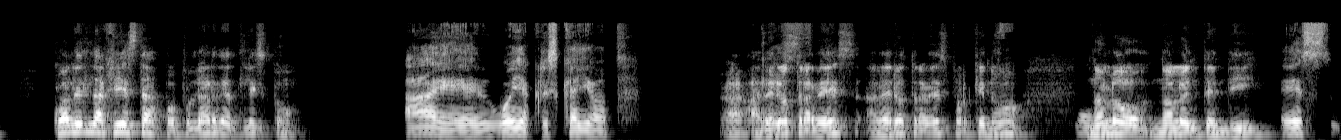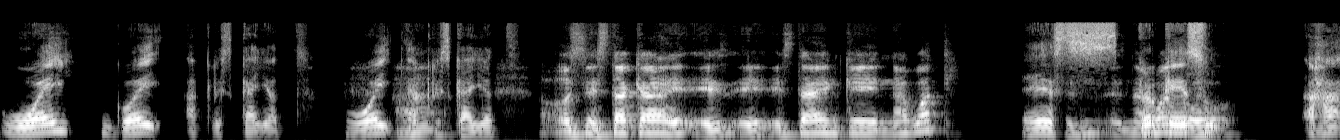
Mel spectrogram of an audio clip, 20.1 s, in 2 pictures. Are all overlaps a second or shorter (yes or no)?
no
